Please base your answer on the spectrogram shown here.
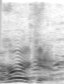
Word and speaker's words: Hurricane: a city in southern Utah spelled hurricane we pronounce it hurricane right for no reason at all and sometimes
